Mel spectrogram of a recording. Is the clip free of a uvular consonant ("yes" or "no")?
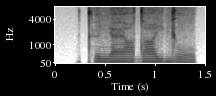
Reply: yes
